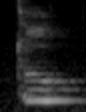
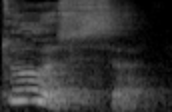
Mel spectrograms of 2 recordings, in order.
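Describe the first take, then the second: First: The final s sound is left silent. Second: The final s sound is clearly pronounced. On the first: It is used as an adjective meaning all. "여기서 발음하지 않는다 그랬어요" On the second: It is used as a pronoun meaning everyone. "투스라고 s 발음을 해주셔야 됩니다"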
